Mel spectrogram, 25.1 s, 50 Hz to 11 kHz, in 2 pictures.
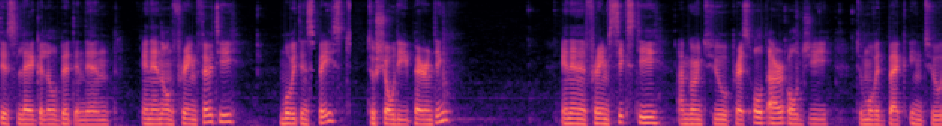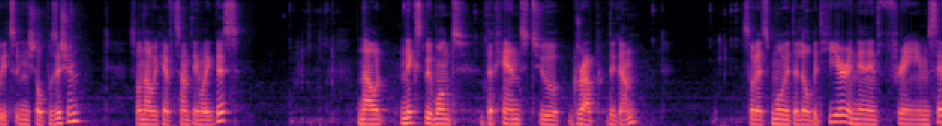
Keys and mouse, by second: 0.4 click, 1.5 g, 1.6-2.9 drag, 3.3 g, 7.1 click, 7.2 shift+d, 7.3 click, 9.3 alt+r, 10.2 alt+g, 10.7 middle click, 11.1 middle click, 13.4-16.4 drag, 16.6 middle click, 16.7 shift+middle drag, 17.0 middle click, 18.7 shift+middle click, 21.2 click, 22.1 g, 23.4-24.9 drag.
